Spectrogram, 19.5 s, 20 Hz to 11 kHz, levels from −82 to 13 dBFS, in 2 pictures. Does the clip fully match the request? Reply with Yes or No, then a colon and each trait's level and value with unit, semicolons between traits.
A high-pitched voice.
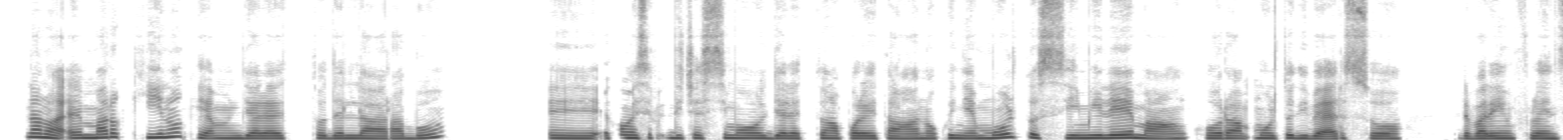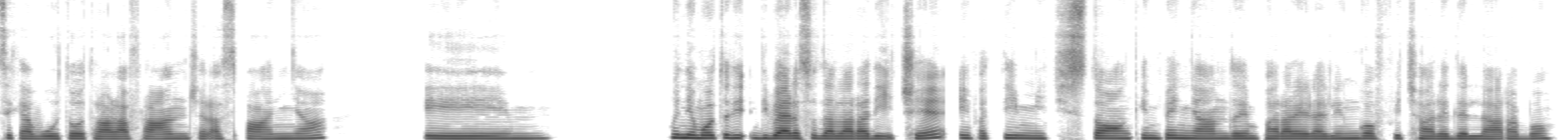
Yes: high, 195 Hz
